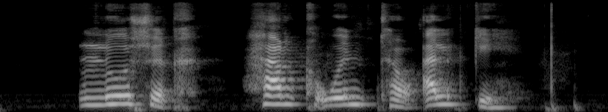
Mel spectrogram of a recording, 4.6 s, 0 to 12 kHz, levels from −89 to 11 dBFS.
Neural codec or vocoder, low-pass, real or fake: autoencoder, 48 kHz, 128 numbers a frame, DAC-VAE, trained on Japanese speech; 10.8 kHz; fake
